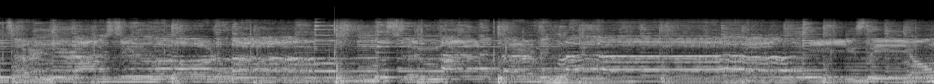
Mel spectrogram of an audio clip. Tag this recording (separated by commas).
Music, Singing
